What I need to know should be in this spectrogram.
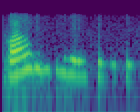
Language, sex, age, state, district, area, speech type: Assamese, female, 30-45, Assam, Nagaon, rural, conversation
